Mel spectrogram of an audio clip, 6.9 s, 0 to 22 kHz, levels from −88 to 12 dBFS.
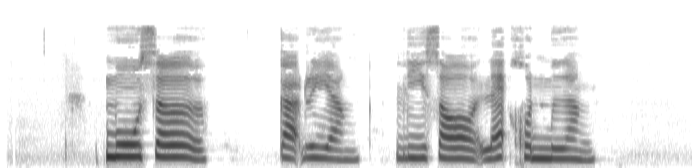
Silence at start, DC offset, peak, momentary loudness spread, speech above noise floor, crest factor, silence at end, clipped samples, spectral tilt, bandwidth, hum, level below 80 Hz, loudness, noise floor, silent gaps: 1.05 s; under 0.1%; -6 dBFS; 13 LU; 57 dB; 16 dB; 1 s; under 0.1%; -4 dB/octave; 11.5 kHz; none; -78 dBFS; -20 LUFS; -76 dBFS; none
